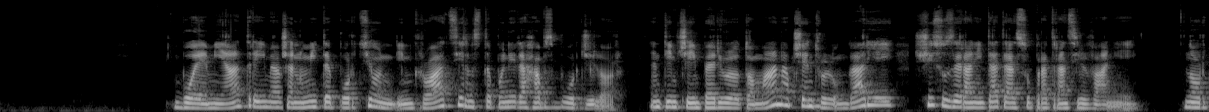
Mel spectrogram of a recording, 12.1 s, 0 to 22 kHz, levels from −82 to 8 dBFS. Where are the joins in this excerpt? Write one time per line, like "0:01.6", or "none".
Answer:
0:02.8
0:04.6
0:06.4
0:07.9
0:09.1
